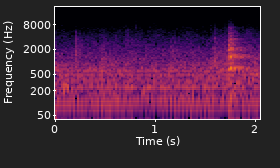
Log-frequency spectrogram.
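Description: Quiet room tone in a small room, with one brief high-pitched sound near the end.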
